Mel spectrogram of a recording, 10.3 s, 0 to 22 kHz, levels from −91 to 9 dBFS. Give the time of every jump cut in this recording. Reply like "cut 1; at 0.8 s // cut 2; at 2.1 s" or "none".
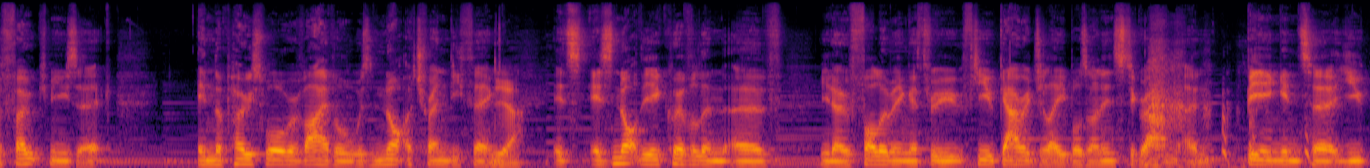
none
